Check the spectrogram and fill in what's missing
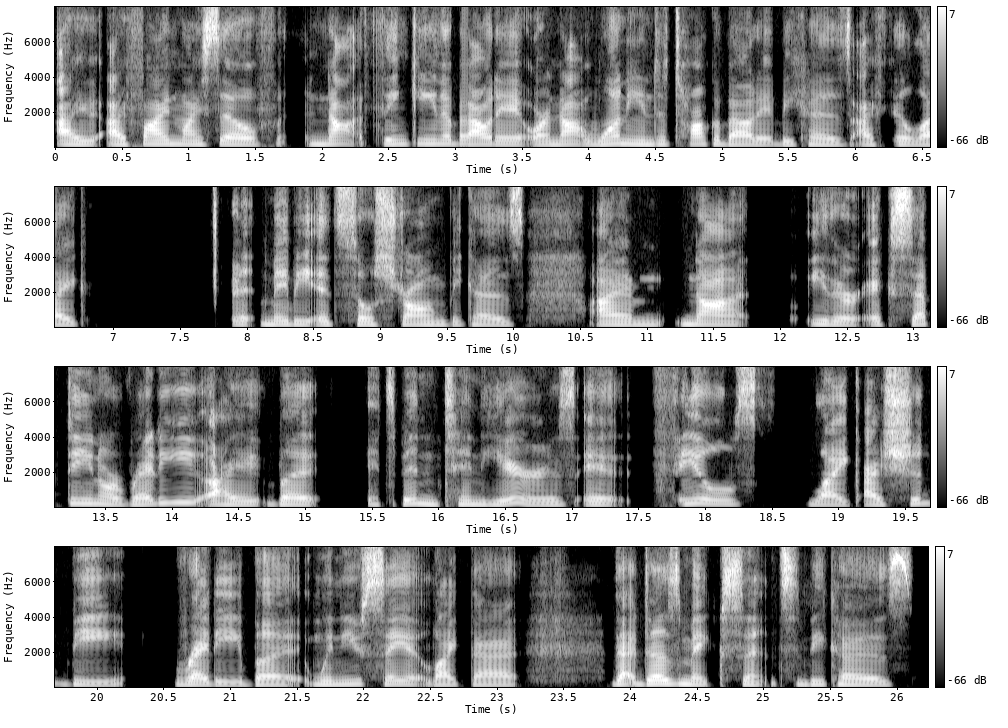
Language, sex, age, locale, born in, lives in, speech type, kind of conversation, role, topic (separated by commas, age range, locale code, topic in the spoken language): English, female, 30-34, en-US, United States, United States, conversation, advice, user, How can I find hope and start moving forward after years of grieving?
